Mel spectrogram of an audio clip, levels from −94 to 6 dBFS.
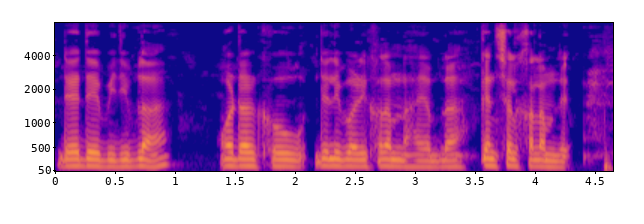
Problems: none marked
